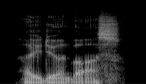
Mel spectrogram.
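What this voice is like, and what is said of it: Very deep voice imitating Gene. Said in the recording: “Gene says in this really deep voice”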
